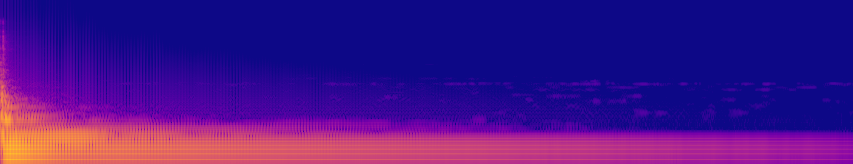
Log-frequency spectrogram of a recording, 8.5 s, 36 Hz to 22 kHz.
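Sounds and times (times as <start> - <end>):
double bass pizzicato on C1: 0.0 - 3.0.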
